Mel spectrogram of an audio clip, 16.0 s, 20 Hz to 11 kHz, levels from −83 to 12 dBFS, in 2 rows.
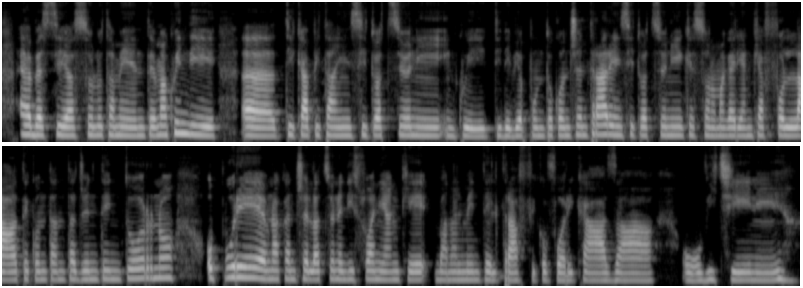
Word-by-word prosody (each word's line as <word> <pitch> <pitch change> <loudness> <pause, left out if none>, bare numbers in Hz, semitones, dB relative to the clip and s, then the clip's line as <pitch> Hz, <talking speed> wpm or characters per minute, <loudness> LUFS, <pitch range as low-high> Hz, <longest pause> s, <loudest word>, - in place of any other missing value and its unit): Eh 220 -1 +6
beh 205 -1 +6
sì, 205 +1 0
assolutamente. 200 -1 +1
Ma 210 0 +4
quindi, 215 -5 +3 0.2
uhm, 190 -2 +7
ti 210 - -3
capita 200 0 +2
in 195 0 0
situazioni 195 0 -1
in 185 - -5
cui 175 -2 +1
ti 190 - -6
devi 185 0 0
appunto 190 +1 -2
concentrare, 210 +3 +2
in 205 - -1
situazioni 200 0 -3
che 205 - -6
sono 195 0 -3
magari 190 0 0
anche 190 +1 -4
affollate, 195 -1 +3
con 195 0 -5
tanta 195 +1 -4
gente 195 +1 -5
intorno? 225 +4 -2 0.3
Oppure 235 +1 +3
è - - +7
una 205 0 0
cancellazione 200 -1 -2
di 200 +1 -5
suoni, 200 -1 -3
anche 190 -1 -4
banalmente 185 0 -5
il 180 -1 -3
traffico 180 +1 -4
fuori 180 -1 -4
casa 175 -1 -2 0.3
o 175 -1 -4
vicini? 180 0 -4
195 Hz, 160 wpm, -22 LUFS, 190-205 Hz, 0.3 s, uhm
